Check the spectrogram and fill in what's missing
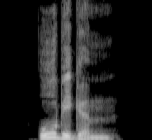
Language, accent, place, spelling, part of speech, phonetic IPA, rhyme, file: German, Germany, Berlin, obigem, adjective, [ˈoːbɪɡəm], -oːbɪɡəm, De-obigem.ogg
- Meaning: strong dative masculine/neuter singular of obig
